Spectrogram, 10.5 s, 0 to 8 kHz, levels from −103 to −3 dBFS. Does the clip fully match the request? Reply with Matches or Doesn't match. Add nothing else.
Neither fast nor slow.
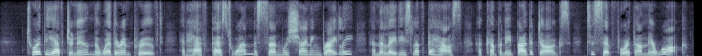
Matches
